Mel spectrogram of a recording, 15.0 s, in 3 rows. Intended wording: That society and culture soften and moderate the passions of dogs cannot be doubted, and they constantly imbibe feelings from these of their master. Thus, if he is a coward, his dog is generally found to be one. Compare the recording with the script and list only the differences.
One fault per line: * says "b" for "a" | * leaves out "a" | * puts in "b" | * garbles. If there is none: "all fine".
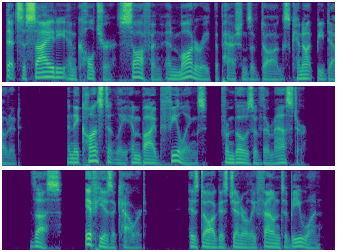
* says "those" for "these"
